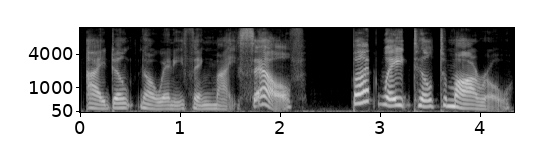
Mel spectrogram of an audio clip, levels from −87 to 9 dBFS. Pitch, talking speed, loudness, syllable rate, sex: 210 Hz, 140 wpm, -17 LUFS, 3.8 syllables/s, female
